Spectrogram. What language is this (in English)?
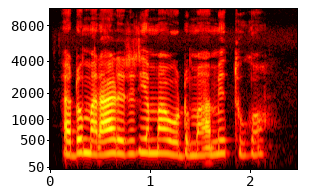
Kikuyu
